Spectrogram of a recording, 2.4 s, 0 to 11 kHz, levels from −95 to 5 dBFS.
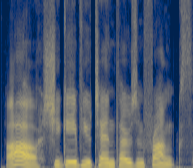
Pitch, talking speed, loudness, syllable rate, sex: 210 Hz, 175 wpm, -18 LUFS, 3.6 syllables/s, female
